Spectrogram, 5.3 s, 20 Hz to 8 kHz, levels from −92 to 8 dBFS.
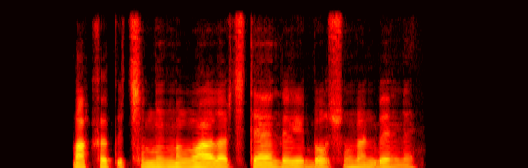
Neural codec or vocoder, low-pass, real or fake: codec, 16 kHz, 1 kbps, FunCodec, trained on Chinese and English, 50 frames a second; 7.2 kHz; fake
